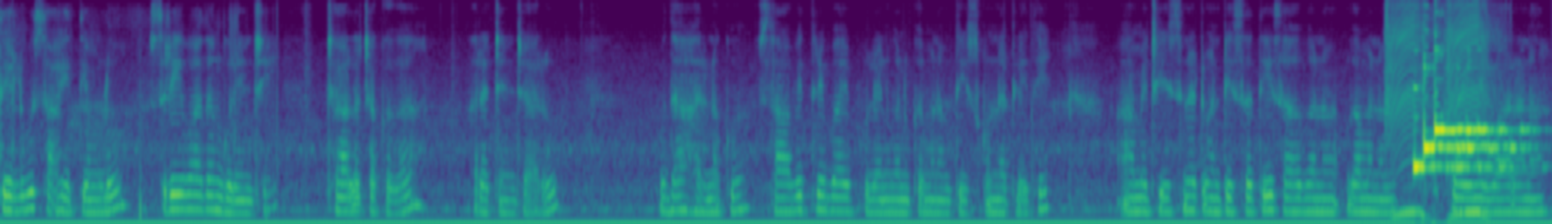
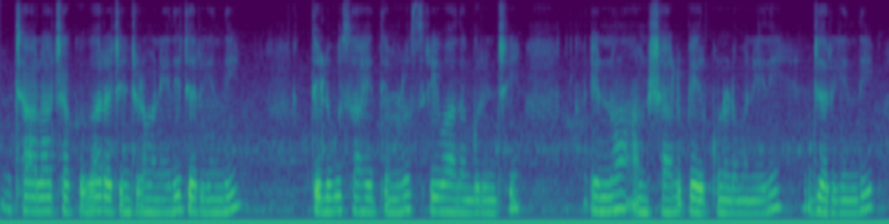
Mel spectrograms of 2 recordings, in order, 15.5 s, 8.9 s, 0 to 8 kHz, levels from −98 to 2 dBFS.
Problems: background sounds at intervals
